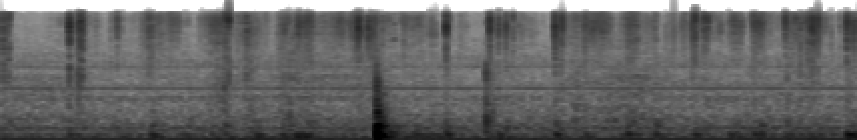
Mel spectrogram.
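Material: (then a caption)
Leather. Long blue-painted nails scratch and tap a solid leather baseball with red stitching. Quiet, dry scratching and light clicking run throughout, with one louder, dull low tap partway through. Each sound dies almost instantly, leaving a faint low hum underneath.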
